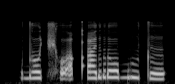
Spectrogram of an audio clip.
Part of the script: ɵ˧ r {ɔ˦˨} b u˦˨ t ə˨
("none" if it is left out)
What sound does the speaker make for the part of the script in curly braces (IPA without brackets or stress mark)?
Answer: ɔ˦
